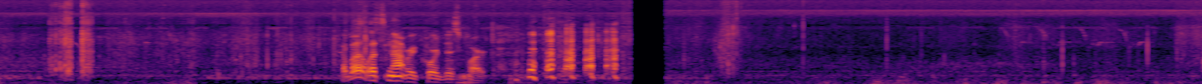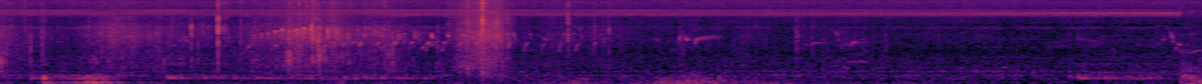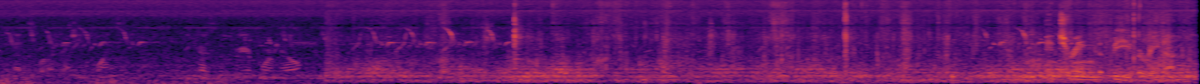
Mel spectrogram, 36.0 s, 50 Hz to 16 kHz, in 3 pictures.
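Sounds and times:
rustling hiss: 6.8s - 36.0s
small chirps and ticks: 10.1s - 11.7s, 13.5s - 21.6s.

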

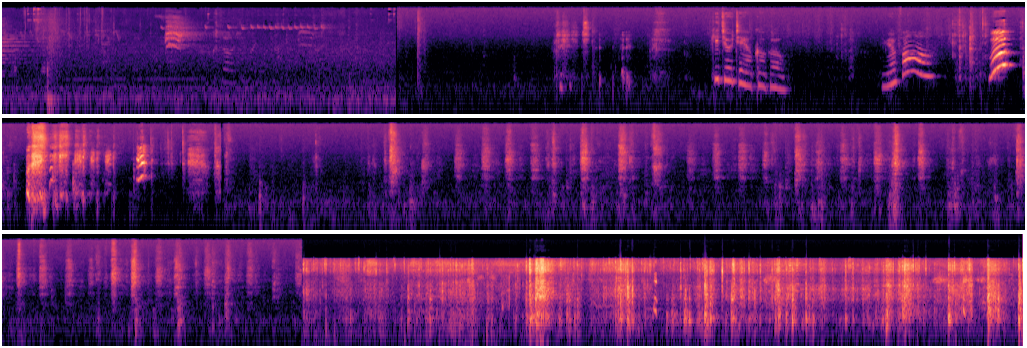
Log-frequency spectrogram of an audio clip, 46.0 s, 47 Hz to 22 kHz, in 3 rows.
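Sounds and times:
dog panting: 21.0s - 35.2s.

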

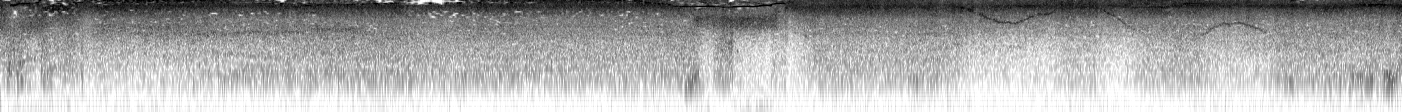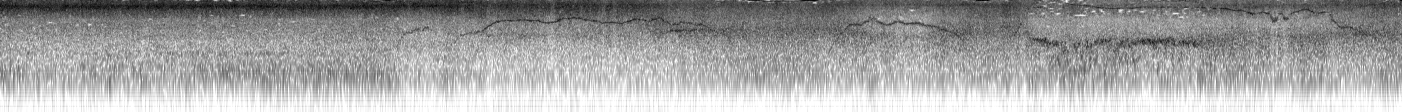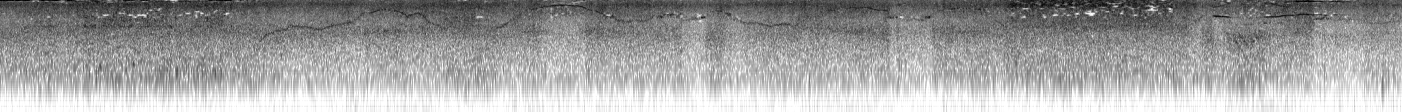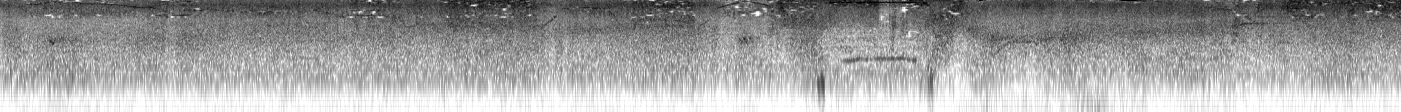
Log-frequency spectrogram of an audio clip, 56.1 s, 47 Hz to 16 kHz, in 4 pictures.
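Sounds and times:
faint wavering whistles: 17.8s - 32.0s, 48.7s - 55.8s
loud wind rushing: 23.5s - 27.7s, 49.9s - 55.0s.

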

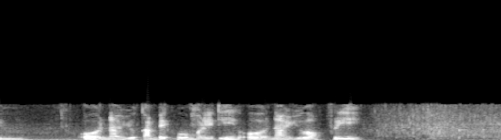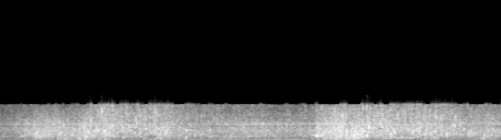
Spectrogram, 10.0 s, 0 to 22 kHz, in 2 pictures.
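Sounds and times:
seawater sloshing and lapping: 3.7s - 10.0s.

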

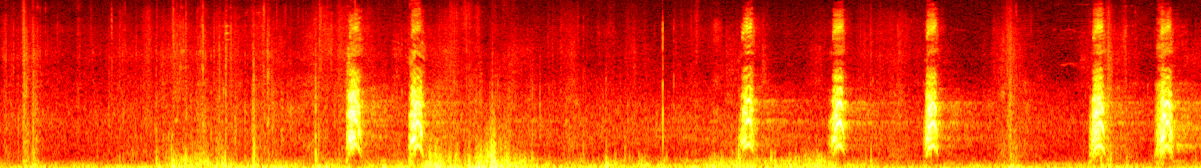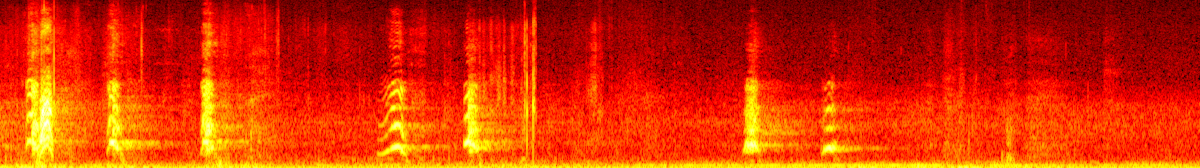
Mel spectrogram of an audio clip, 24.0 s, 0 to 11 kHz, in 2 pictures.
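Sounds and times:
dog barking: 3.4s - 4.4s, 7.4s - 9.6s, 10.9s - 14.6s, 15.8s - 17.0s, 19.4s - 20.8s.

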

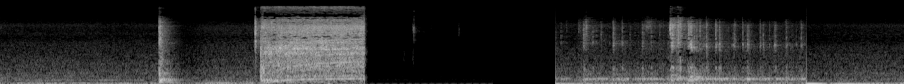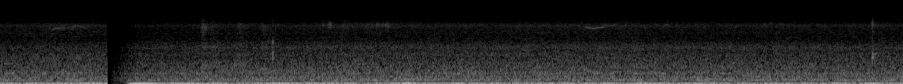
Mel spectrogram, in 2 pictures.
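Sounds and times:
mixer grinder motor: 2.5s - 3.7s.

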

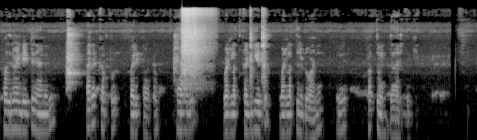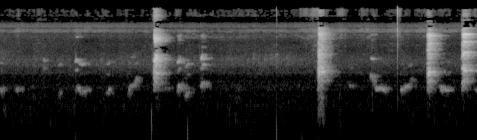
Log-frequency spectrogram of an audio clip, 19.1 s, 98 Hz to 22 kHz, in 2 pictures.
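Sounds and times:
dog barking: 1.3s - 1.7s, 15.9s - 16.3s, 18.1s - 19.0s
dog yelping: 10.7s - 13.8s, 15.9s - 19.0s.

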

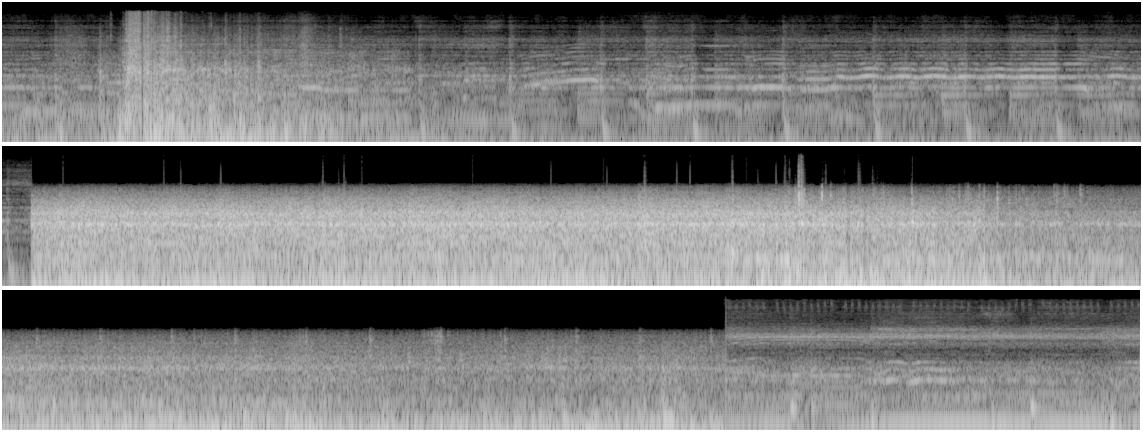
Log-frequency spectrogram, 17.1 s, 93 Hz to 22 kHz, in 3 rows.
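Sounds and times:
car road and engine noise: 5.8s - 17.0s.

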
